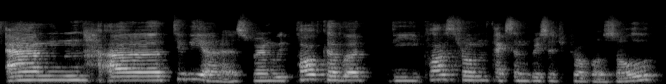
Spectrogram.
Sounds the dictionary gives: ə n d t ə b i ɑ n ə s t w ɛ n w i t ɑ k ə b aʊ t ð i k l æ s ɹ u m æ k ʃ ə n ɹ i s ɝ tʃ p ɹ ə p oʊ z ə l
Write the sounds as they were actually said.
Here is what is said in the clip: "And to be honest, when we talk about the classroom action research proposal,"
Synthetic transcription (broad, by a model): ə n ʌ t ə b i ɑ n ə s w ɛ n w i t ɑ k ə b aʊ t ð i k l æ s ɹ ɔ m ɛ k s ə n ɹ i s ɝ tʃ p ɹ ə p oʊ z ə l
